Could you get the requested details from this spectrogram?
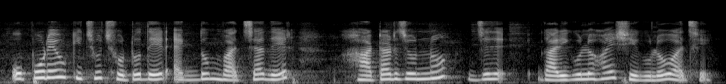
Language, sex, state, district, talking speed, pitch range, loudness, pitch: Bengali, female, West Bengal, Cooch Behar, 100 wpm, 220-270 Hz, -15 LUFS, 240 Hz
